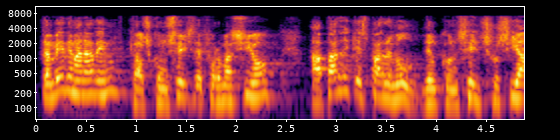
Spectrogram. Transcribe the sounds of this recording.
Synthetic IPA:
t̪ambeðemanaβeŋkalˠskonsɛʎzðəfoɾmasio | apaɾðekespaɾlemolˠd̪elˠkonsɛʎsosia

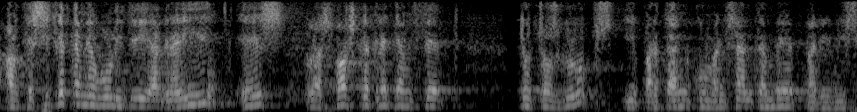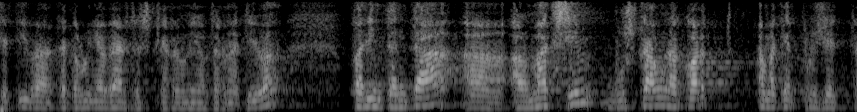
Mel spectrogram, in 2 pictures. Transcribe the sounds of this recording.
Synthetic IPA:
əlˠkəsikət̪əmbeβ̞ulˠid̪iəɣɾəiezləsfɔrskəkɾɛkːɛɱfet̪ː | od͡zəlˠzɣɾupsipəɾt̪aŋkumənsant̪əmbepəɾinisiət̪iβ̞əkət̪əluɲəβɛɾʒəskɛrəuniəlˠt̪ərnət̪iβ̞ə | pəɾint̪ənt̪a | əlˠmaksimbuskaunəkɔɾt̪ | əmbəkɛt̪̚pɾuʒɛk̚t̪ə

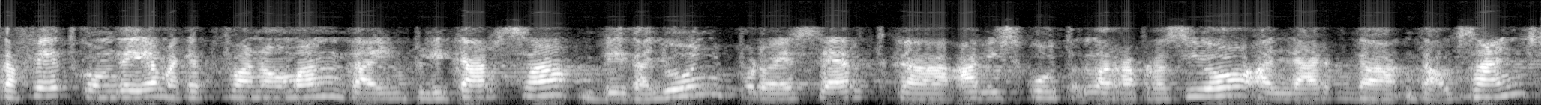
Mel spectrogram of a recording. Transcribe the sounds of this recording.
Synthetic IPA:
d̪əfet̪kɔmd̪ɛjəməkɛt̪fənɔmənd̪əimplikaɾsəβeðəʎuɲpɾɔɛsːɛɾt̪kəaβiskut̪lərəpɾəsioəlˠʎːaɾk̚d̪əd̪əlˠzaɲs

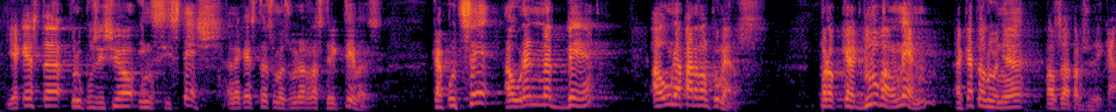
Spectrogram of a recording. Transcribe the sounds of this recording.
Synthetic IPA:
iəkɛst̪əpɾupuzisioʔinsist̪ɛʃənəkɛst̪əzməzuɾəzrəst̪ɾik̚t̪iβ̞ə̰s | kəputseəwɾanːat̪̚be | əunəpaɾðəlˠkumɛ̰rs | pɾɔkəɡluβ̞alˠmen | əkət̪əluɲəəlˠzapəɾʒuðḭka̰

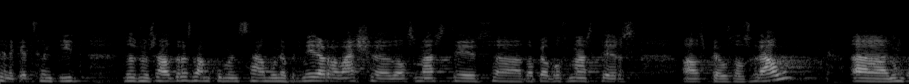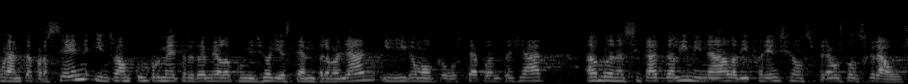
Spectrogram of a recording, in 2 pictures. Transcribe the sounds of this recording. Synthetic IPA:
ənəkɛt̪sənt̪it̪ | d̪ɔnznuzalˠt̪ɾəzβamkumənsaəmbunəpɾimeɾərəβaʃəðəlˠzmast̪eɾzðəlˠpɾɛwðəlˠzmast̪eɾz | əlˠspɾɛwzðəlˠzɣɾaw | ənuŋkuɾant̪əpəɾseniənzβamkumpɾumɛt̪ɾət̪əmbeləkumizioiəst̪ɛmt̪ɾəβəʎaniðiɣəməlˠkəβust̪ɛaplənt̪əʒat̪ | əmlənəsə̥sit̪at̪̚d̪əliminaləðifəɾɛnsiəðəlˠspɾɛwzðəlˠzɣɾaws

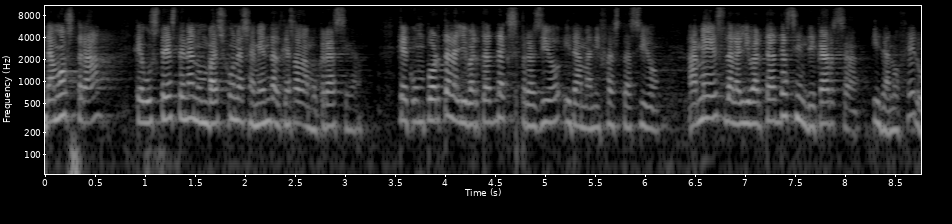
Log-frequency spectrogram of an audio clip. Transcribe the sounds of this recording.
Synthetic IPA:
d̪əmɔst̪ɾa | kəβ̞ust̪ɛst̪enənumbaʃkunəʃəmend̪əlˠkezləðəmukɾasiə | kəkumpɔɾt̪ələʎiβ̞əɾt̪at̪̚d̪əkspɾəzioʔiðəmənifəst̪əsio | əmezðələʎiβ̞əɾt̪at̪̚d̪əsind̪ikaɾsəiðənofeɾu

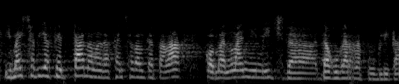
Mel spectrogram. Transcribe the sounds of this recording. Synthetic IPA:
imajsəβiəfet̪ːanələðəfɛnsəðəlˠkət̪əlakɔmənlaɲimid͡ʒðəd̪əɣ̞uβɛrrəpuβlika

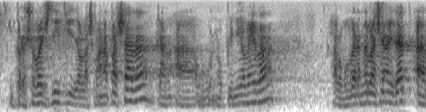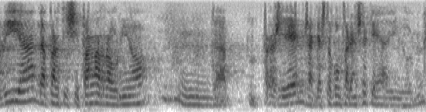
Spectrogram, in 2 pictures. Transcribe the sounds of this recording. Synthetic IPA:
ipəɾəʃɔβad͡ʒd̪ikiðələsəmanəpəsaðəkəənupiniomeβ̞ə | əlˠɣuβɛrnd̪əβaʒənəɾit̪at̪əβiəðəpəɾt̪isipanlərəuniod̪əpɾəziðenzəkɛst̪əkuɱfəɾɛnsiəkeaiʒun

